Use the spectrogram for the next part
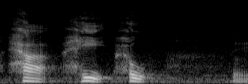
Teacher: Huruf ha, huruf yang makhrajnya ada di tengah-tengah al-halqu, yaitu tenggorokan bagian tengah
